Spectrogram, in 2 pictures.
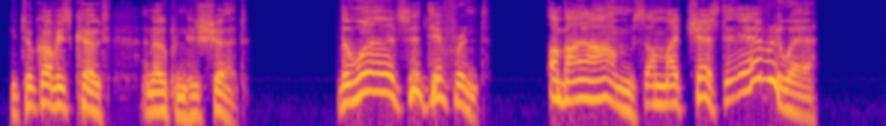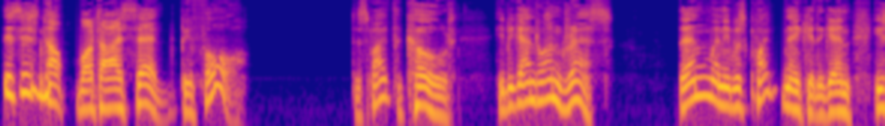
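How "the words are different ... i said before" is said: high-pitched gleeful eccentric; high, exultant character voice; gleeful prophet character. A narrator's reading. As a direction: play an odd, excited man in a high voice.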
